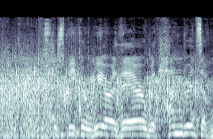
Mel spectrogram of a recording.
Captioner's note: some Applause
